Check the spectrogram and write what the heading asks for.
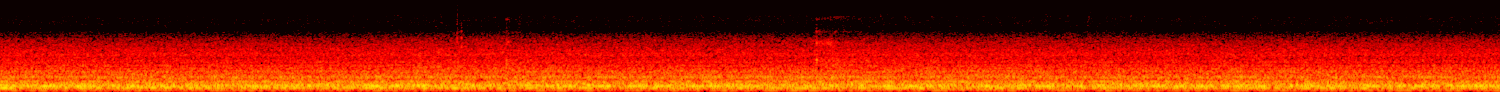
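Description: Steady low hum with a faint hiss: continuous background room noise.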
